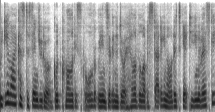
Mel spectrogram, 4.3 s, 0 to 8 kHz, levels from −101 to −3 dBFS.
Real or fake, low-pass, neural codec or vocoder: fake; 7.2 kHz; codec, 44.1 kHz, 2.6 kbps, DAC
